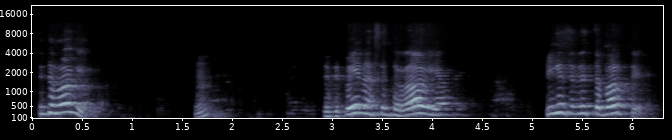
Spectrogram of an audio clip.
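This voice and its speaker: Lively high-voiced teacher, muffled. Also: male voice, slow pace. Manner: coaxing, questions students with frequent "¿ya?". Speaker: language teacher. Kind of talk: classroom lesson on reading poetry.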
